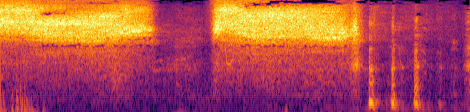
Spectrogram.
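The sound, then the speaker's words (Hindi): A human voice imitates a snake's hiss, as a healer speaks to a snake in its own language: two long, loud, sharp hisses with a brief break between them, then several short breathy puffs. “तो दरवाजा बंद करके वो सांप की भाषा में बात करने लगते हैं,”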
